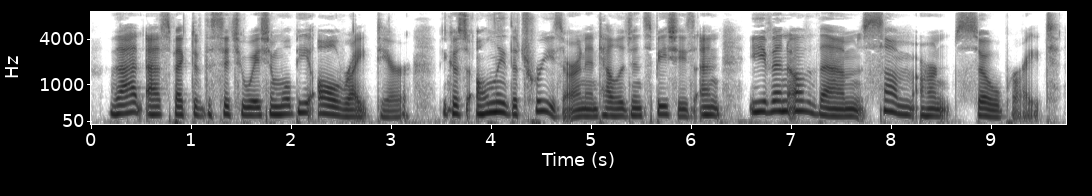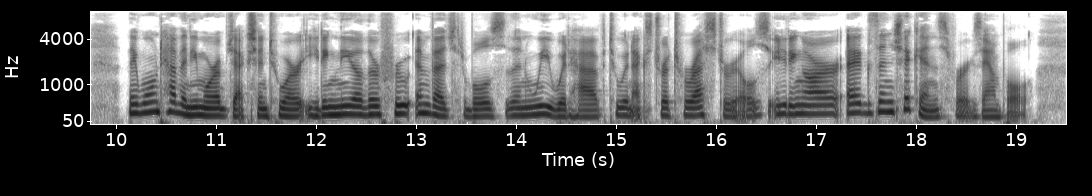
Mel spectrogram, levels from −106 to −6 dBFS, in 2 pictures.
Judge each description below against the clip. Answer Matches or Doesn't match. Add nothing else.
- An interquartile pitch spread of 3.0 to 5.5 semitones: Matches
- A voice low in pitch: Doesn't match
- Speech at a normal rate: Matches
